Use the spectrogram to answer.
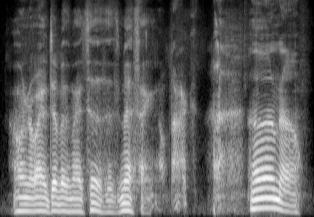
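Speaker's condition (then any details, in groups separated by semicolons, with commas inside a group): Brain injury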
